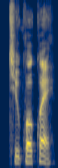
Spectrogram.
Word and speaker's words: tu quoque: Tu quoque. Let me see if I can figure out how to pronounce this. Yeah, I pronounced it right. Yeah. Tu quoque.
